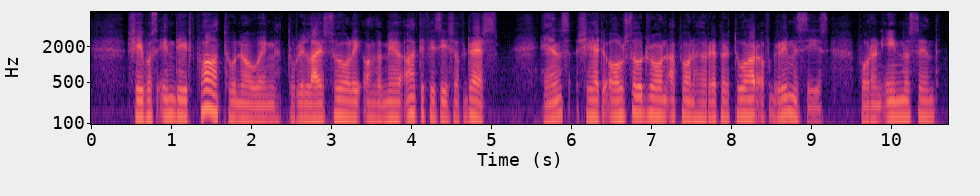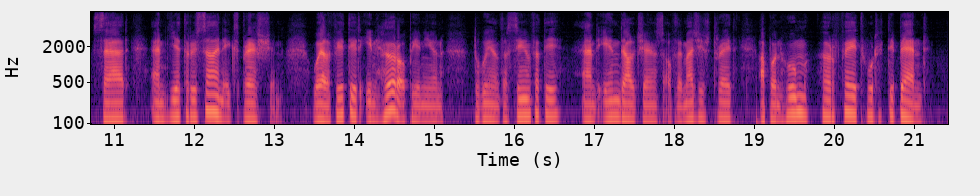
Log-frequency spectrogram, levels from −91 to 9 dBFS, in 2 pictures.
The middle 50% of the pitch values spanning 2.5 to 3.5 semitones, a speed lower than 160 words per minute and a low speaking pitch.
Yes: average, 3.2 semitones; average, 150 wpm; low, 120 Hz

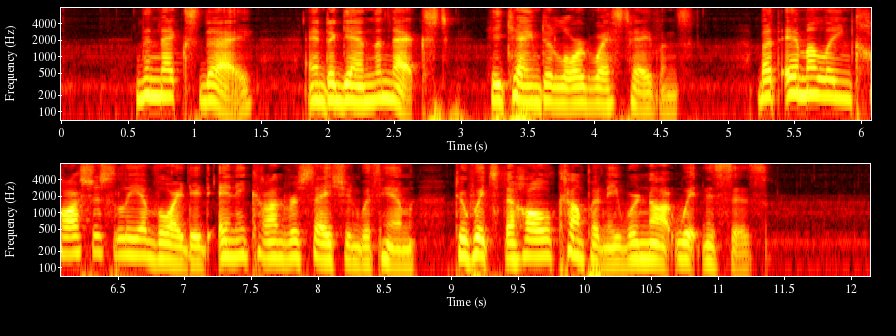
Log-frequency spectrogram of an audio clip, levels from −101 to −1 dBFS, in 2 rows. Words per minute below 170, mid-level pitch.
Yes: average, 140 wpm; medium, 150 Hz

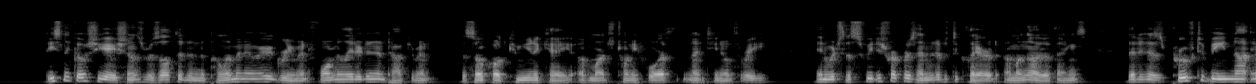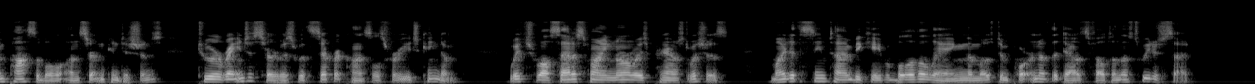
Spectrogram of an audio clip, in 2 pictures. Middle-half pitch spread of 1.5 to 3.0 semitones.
No: average, 4.4 semitones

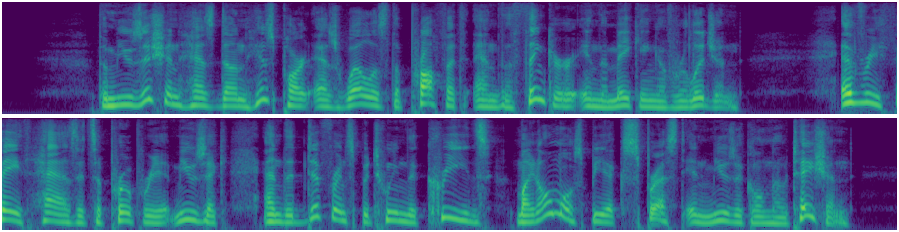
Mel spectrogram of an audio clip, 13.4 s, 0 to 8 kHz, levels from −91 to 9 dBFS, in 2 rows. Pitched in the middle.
Yes: medium, 150 Hz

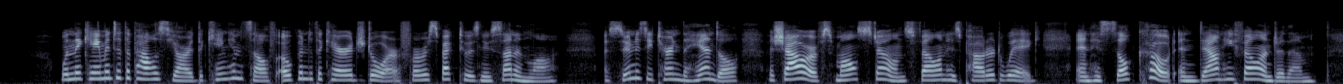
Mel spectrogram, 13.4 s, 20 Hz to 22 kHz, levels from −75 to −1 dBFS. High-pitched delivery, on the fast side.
Yes: high, 225 Hz; fast, 220 wpm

